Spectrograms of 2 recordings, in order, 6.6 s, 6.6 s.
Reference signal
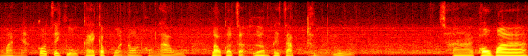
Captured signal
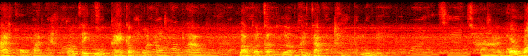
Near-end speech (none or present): present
